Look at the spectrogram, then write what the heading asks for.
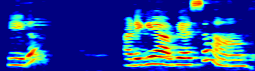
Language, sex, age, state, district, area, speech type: Kannada, female, 18-30, Karnataka, Kolar, rural, spontaneous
